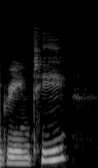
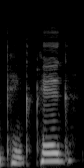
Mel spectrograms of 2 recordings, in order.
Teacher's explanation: So main error to watch out for is between the e as in green tea and the i as in pink pig tense and lax but both high front vowels. Where you're going to see the error on the e is when it's short in duration because of the stress of the sentence or because of the stress of the word.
